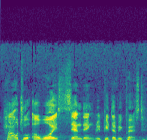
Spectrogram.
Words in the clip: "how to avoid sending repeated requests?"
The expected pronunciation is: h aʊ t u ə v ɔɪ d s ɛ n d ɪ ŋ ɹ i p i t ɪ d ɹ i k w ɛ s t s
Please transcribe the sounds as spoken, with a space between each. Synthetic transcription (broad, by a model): h aʊ t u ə w ɔɪ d s ɛ n d ɪ ŋ ɹ i p i t ɪ d ɹ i k w ɛ s t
